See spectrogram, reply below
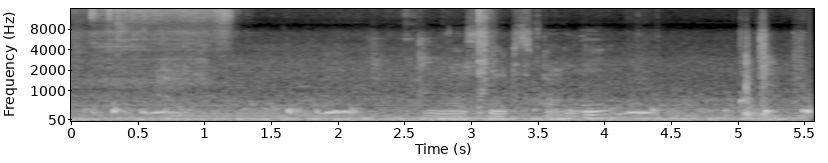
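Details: Pet pigeons kept alongside lovebirds, being given seed on a hot 32-degree day and sheltering from the heat. Soft, low coos sound in short bursts throughout, over a man speaking and a few light clicks.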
